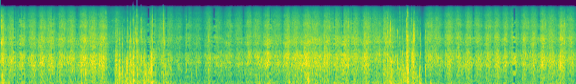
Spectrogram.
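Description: A hand holds up a clear plastic bag full of white artificial snow while the fingertips squeeze and rub it, crinkling the plastic. A dense, bright, steady crinkle and rustle runs throughout, with a few sharper crackles standing out near the two- and six-second marks.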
